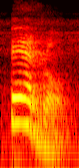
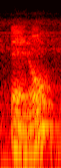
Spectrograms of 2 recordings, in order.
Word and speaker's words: perro: Perro. Perro. Perro. Perro. And there is a difference. Pero, perro. Pero, perro. Okay?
